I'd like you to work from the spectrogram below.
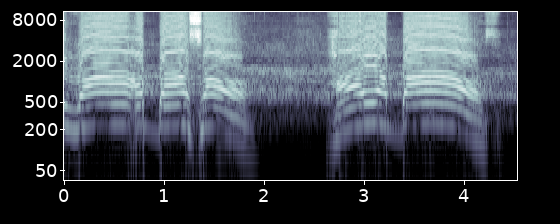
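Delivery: drawn-out grieving wail; mother mourning her son, slow keening cry; lamenting wail. Acted. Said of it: "मातम करने लगी".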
